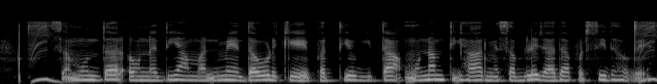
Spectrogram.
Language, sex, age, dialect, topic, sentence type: Chhattisgarhi, female, 18-24, Northern/Bhandar, agriculture, statement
